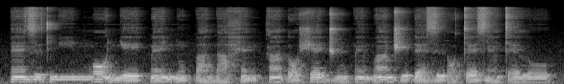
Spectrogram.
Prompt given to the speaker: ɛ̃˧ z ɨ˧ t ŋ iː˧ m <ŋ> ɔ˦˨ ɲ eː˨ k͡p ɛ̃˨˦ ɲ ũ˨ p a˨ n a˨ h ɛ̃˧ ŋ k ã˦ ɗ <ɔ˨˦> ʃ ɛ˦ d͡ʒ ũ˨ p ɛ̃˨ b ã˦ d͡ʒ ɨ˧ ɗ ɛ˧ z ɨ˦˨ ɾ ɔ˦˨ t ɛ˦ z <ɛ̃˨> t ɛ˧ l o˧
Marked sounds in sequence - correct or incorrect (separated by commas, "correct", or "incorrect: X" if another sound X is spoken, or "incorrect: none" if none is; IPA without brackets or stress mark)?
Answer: correct, incorrect: ɔ˧, incorrect: ɛ̃˧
